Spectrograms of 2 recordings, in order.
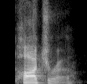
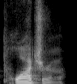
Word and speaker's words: Poitras: Although, actually, I should correct myself, because Steve Conroy asked Poitras today how you pronounce his name, and he said Poitras, not Poitras. So, like, okay. – French-ish, but not the full French.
